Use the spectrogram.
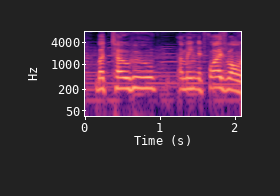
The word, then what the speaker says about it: Touhou: Also, should be said, it's spelled T-O-U-H-O-U in some ways, but it's actually just T-O-H-O, Toho Project, but Tohu, I mean, it flies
